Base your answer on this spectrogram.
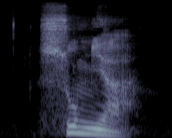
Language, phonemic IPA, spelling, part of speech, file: Occitan, /suˈmja/, somiar, verb, LL-Q942602-somiar.wav
- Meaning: 1. to dream 2. to imagine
